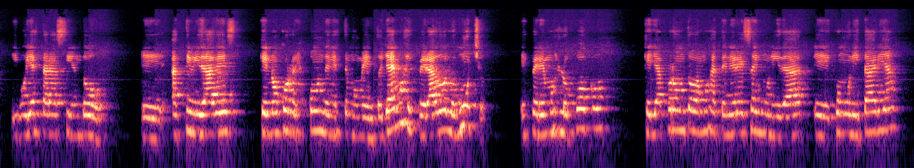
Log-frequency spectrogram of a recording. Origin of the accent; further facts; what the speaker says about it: Panama; así somos los panameños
